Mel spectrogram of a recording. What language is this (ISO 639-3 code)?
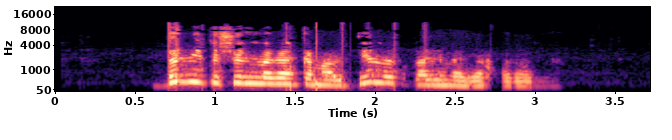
bak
